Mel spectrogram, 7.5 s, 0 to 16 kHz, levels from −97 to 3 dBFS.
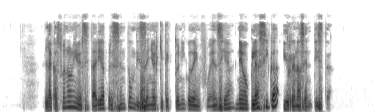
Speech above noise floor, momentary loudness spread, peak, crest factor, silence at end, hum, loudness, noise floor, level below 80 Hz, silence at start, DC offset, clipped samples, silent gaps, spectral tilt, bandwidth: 66 dB; 9 LU; -2 dBFS; 20 dB; 0.85 s; none; -22 LUFS; -87 dBFS; -52 dBFS; 0.9 s; under 0.1%; under 0.1%; none; -5.5 dB/octave; 10 kHz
